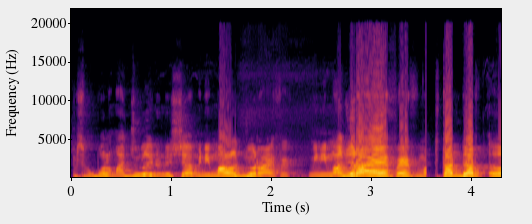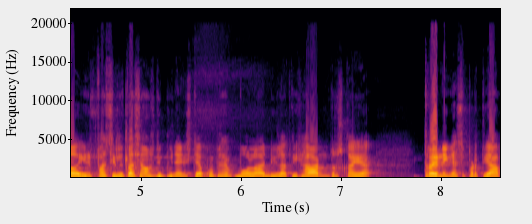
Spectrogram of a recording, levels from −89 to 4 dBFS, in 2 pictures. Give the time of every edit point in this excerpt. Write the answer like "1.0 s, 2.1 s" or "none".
3.5 s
